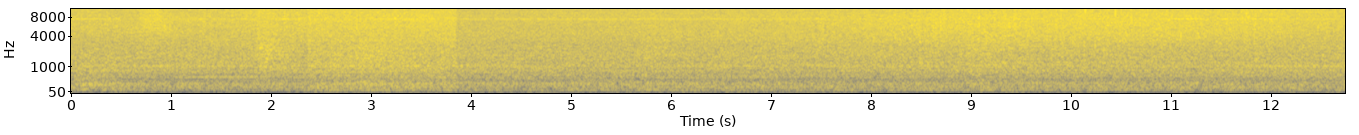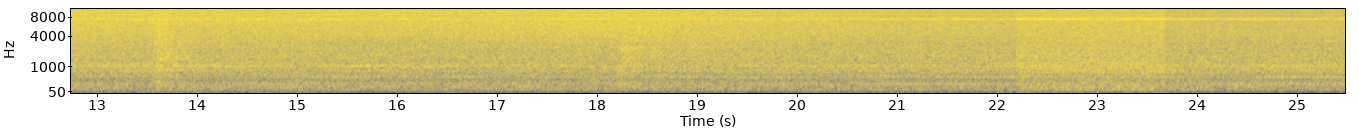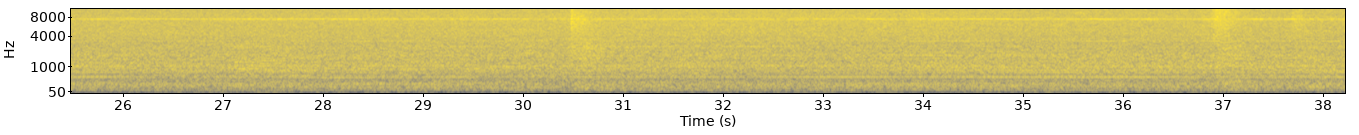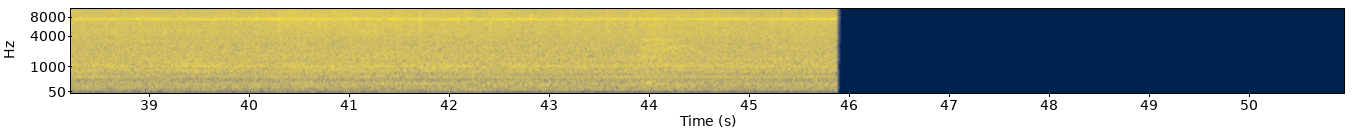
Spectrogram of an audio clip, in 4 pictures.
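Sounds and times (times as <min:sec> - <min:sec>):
conveyor belts running: 0:00.0 - 0:45.9
machine motors running: 0:00.4 - 0:45.8
water spray: 0:06.4 - 0:21.1.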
